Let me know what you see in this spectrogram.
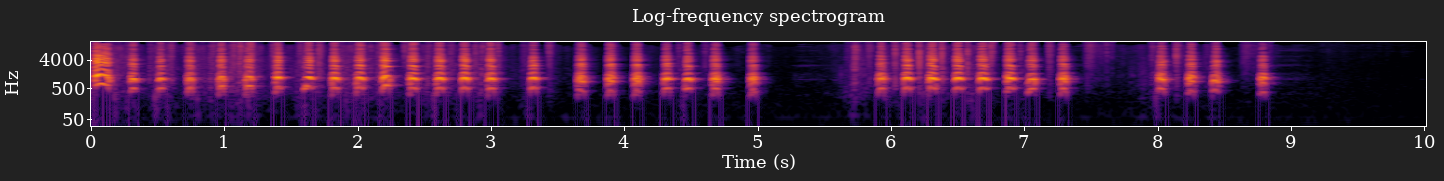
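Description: Rooster clucking in quick runs of short, clipped notes, about four or five a second. A long run is followed by two shorter ones after brief pauses, and it stops about a second before the end.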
